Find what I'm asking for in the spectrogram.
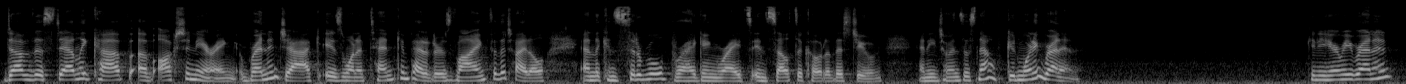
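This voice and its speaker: A woman's voice: medium pitch, expressive, moderate pace. A woman presenting and asking questions as host of a broadcast morning news interview.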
